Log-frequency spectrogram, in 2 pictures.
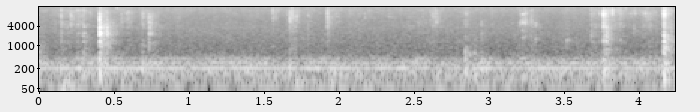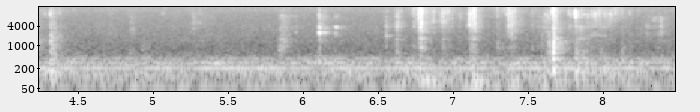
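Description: A solid, dry recycled soap ball with a blue and white layered core is held in the hand and scraped with a utility blade. Quiet, crisp scraping and crumbling ticks with sharp, bright clicks sound over a steady low hum.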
